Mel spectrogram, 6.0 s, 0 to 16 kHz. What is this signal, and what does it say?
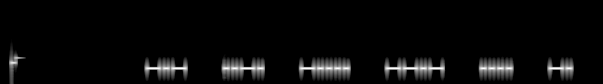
Morse code, heard as a keyed tone, about 27 wpm, spaced as for 16 wpm, 700 Hz. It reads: KF6QHN
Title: USA Call Signs - 6 Characters - 3x Character Spacing - 28wpm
